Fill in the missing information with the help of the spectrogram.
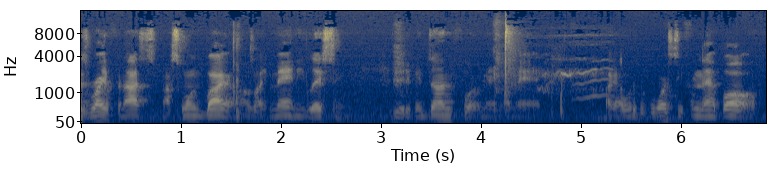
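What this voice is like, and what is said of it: Imitates another person's voice. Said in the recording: “That's a pretty good Manny impression, actually.”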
